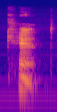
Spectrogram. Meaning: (noun) 1. An argot, the jargon of a particular class or subgroup 2. A private or secret language used by a religious sect, gang, or other group 3. A language spoken by some Irish Travellers; Shelta
- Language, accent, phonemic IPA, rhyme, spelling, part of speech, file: English, US, /kænt/, -ænt, cant, noun / verb / adjective, En-us-cant.ogg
